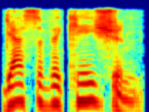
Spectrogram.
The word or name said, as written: gasification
